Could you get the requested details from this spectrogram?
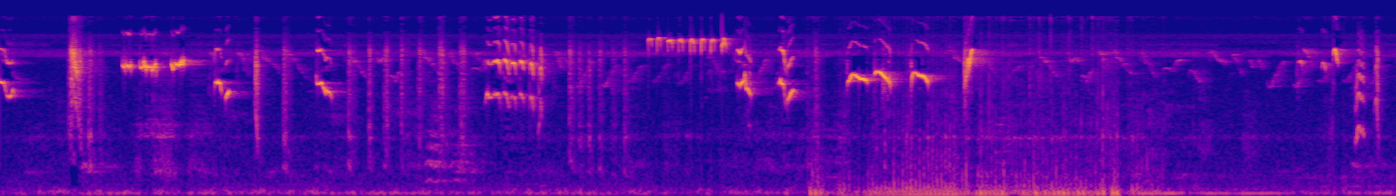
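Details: Olive-backed sunbird tutor song, 'tembakan isian' style: varied very high chips, falling slurs and a fast buzzy trill, with low rumbling and fluttering noise partway through.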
